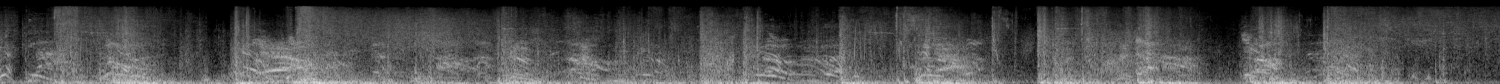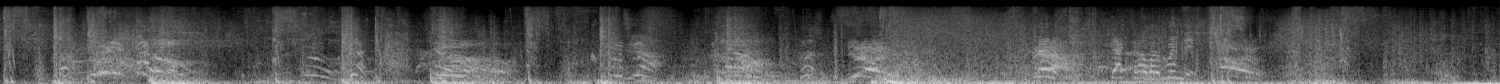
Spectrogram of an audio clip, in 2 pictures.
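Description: Heavy punches and kicks land with dull thuds.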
